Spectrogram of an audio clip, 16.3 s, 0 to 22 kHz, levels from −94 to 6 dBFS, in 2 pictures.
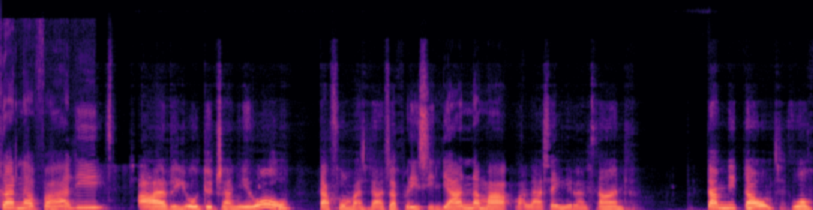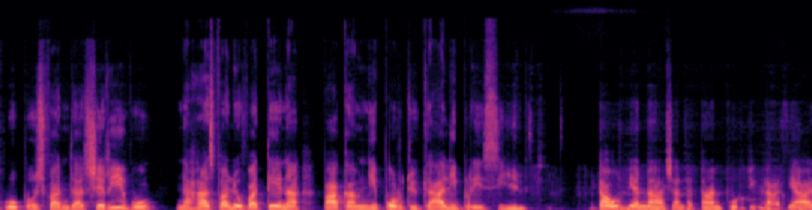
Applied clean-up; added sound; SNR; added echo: neural mask model DeepFilterNet 3.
